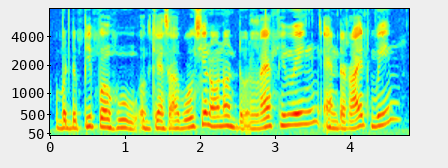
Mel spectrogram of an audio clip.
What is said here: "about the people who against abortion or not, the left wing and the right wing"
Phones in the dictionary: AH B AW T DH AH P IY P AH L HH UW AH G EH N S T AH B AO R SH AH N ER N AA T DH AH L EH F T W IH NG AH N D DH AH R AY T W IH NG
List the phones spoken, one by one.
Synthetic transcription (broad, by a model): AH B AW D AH P IY P AH L HH UW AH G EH N S AH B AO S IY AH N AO N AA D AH L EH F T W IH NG AH N D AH R AY T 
